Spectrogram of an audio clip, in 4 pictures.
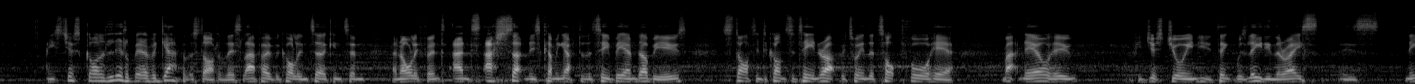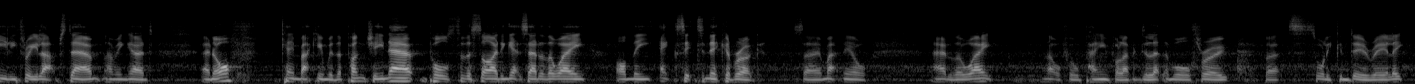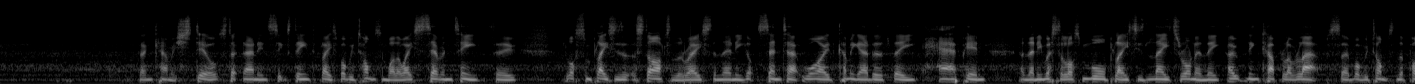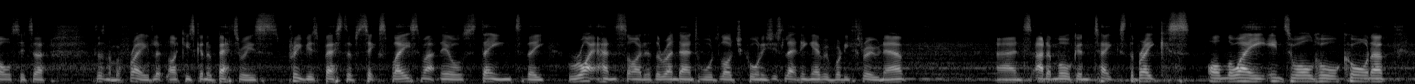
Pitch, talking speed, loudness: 150 Hz, 225 wpm, -35 LUFS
